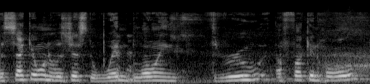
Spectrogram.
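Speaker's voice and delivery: ordinary talk, nothing marked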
